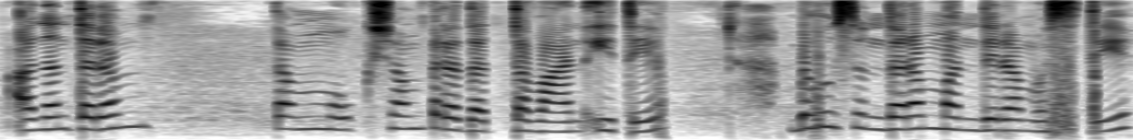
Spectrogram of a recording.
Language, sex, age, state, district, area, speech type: Sanskrit, female, 18-30, Maharashtra, Ahmednagar, urban, spontaneous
